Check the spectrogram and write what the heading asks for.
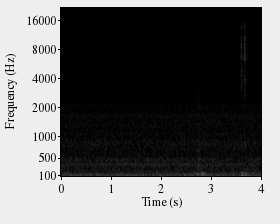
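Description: A single sharp mouse click near the end, over a faint steady low hum.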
